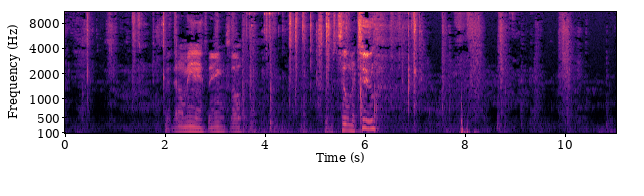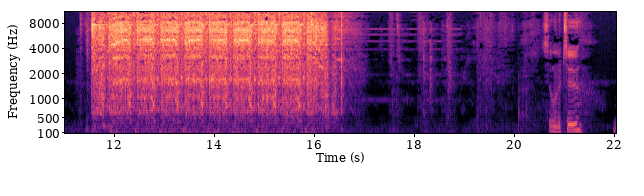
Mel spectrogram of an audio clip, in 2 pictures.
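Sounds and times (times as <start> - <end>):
starter cranking car engine: 11.5 - 16.8.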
